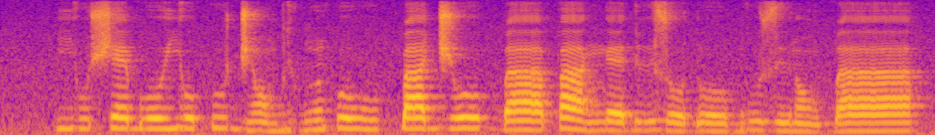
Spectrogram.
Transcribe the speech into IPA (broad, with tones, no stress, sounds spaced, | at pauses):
j u˧ ʃ ɛ˦ b oː˦ j o˦ p u˦ d͡ʒ ɔ̃˨ b i˨ ɡʷ ĩ˧ p o˦ w u˨˦ k͡p a˦ d͡ʒ oː˦ ɡ͡b aː˧ p a˦˨ ŋ ɛ˧ ɗ ɨ˨˦ z o˨ ɗ oː˨ b u˧ z ɨ˨ ɾ ɔ̃˨ ɡ͡b aː˦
